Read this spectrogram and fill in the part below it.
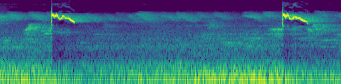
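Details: Warbling white-eye of the bantam-shaped green type, giving two short, thin, high chirps that slide sharply downward, a little over two seconds apart, over a steady low background hiss.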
